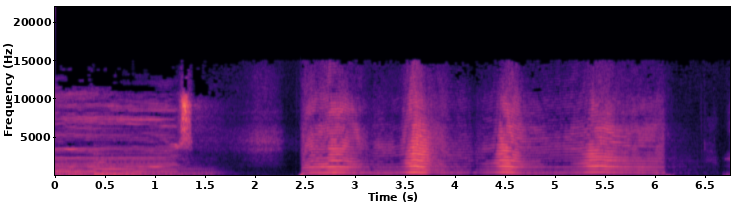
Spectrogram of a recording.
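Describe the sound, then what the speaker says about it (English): A Culex mosquito's buzzing wing whine, a sustained, close, nasal drone that swells and fades in pitch and loudness across several passes, with a brief gap of near-silence partway through and no talking. "She buzzes, attracting the male mosquitoes"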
